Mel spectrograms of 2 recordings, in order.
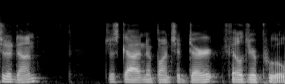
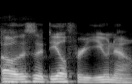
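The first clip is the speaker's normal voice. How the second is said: plain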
